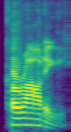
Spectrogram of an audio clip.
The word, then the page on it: karate: American English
